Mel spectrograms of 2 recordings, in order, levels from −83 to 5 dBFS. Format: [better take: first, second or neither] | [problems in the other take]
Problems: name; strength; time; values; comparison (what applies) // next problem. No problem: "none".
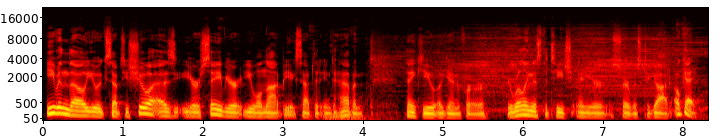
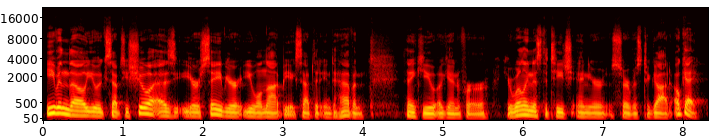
second | household noises; noticeable; throughout; 15 dB below the speech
